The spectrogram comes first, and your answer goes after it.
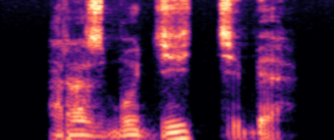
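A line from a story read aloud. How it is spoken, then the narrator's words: Whisper. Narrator (Russian): прошептал он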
